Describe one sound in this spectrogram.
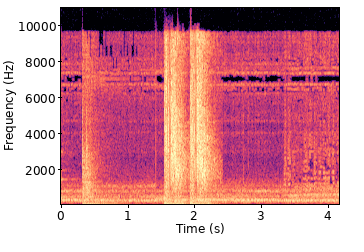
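A fighter's body thuds onto the ground.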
